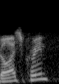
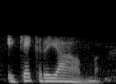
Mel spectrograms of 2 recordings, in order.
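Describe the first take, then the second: First: It is pronounced in the ordinary way. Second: It is pronounced with oddly altered, exaggerated sounds. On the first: "take the word ice cream" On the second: "think of an alternative pronunciation"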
